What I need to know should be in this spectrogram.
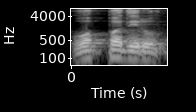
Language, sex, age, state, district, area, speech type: Kannada, male, 30-45, Karnataka, Shimoga, rural, read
